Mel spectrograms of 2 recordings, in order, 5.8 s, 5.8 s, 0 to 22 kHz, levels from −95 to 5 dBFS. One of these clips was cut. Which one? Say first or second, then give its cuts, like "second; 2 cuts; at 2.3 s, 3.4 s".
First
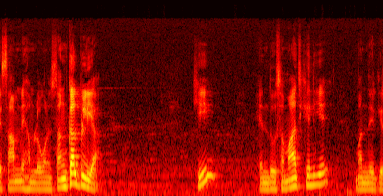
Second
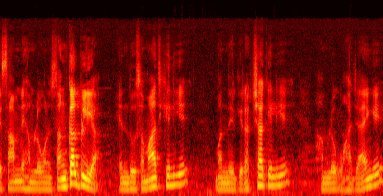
second; 1 cut; at 1.6 s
